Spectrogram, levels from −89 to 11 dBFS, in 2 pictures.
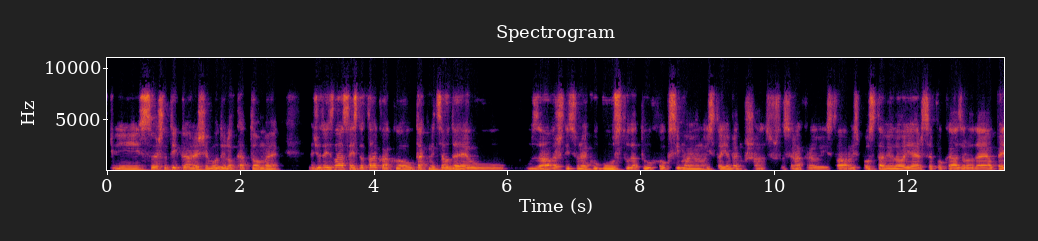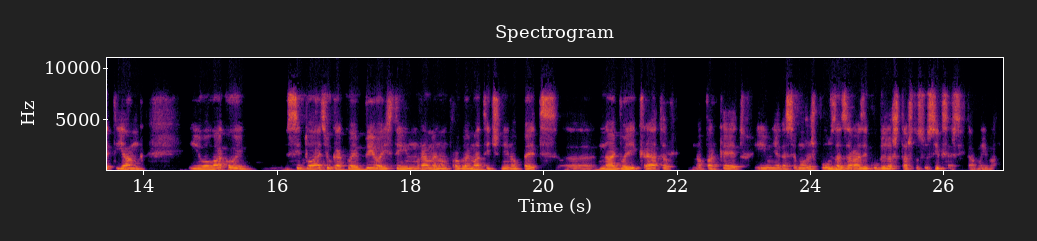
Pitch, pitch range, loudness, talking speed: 125 Hz, 115-135 Hz, -20 LUFS, 170 wpm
